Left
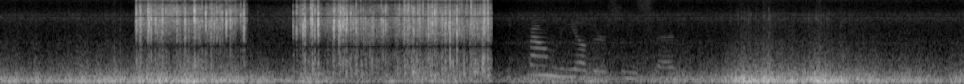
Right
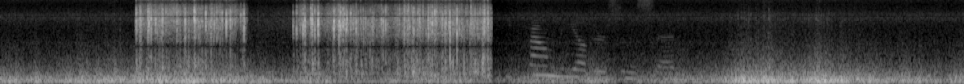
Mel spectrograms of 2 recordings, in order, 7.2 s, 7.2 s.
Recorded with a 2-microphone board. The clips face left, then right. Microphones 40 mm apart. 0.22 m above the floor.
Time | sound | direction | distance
1.0 | crumpling | 10° right (ahead or behind) | ?
3.8 | a woman speaking | 10° left (ahead or behind) | ?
